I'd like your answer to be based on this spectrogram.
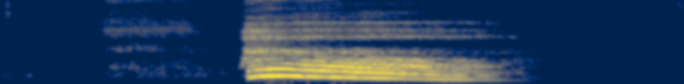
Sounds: Sigh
